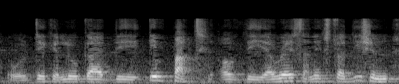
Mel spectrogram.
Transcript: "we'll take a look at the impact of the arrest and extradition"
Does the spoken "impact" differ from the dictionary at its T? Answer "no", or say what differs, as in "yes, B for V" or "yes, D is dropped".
no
